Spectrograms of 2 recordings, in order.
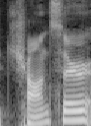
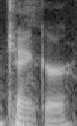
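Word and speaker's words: chancre: in on that one damn canker canker but why is it spelled CH especially when canker like canker sores ca n k ER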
